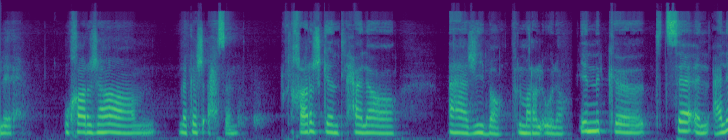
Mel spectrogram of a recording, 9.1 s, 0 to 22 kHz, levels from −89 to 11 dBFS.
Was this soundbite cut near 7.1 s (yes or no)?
yes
